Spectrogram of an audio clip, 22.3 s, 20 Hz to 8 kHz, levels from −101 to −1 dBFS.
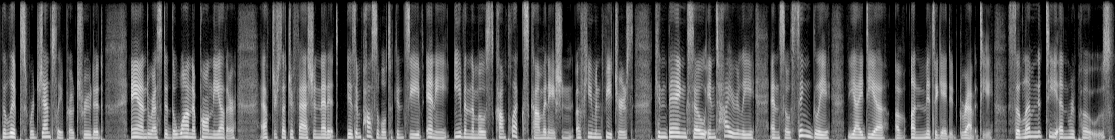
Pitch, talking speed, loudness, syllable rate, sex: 190 Hz, 120 wpm, -19 LUFS, 4.5 syllables/s, female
